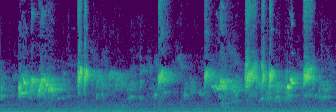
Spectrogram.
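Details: Singing contest between caged red-whiskered bulbuls in Vietnam, a captive-bred bird and a wild-caught adult; short, cheerful whistled phrases follow one another quickly, each a bright slurred warble with sharp accents.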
